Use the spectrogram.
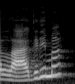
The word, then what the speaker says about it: lágrima: Com isso, nós já chegamos na última opção, que é lágrima, agradável e provérbio. Lágrima, proparoxítona, acento na antepenúltima sílaba, o lá.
